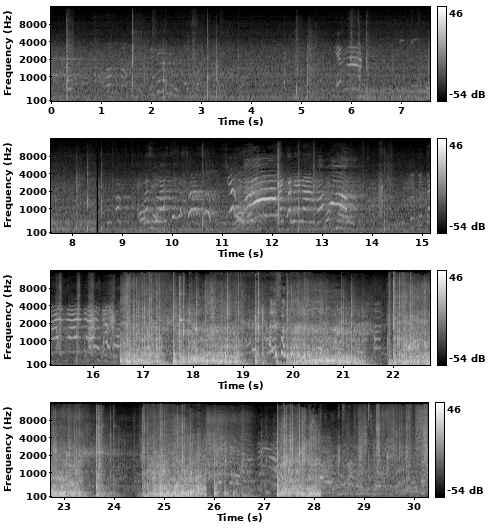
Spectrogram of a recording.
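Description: Tennis balls struck with rackets in a rally, a scatter of sharp hits, with young voices calling out around the middle. From a little past halfway, loud dense stretches of noise, broken by short gaps, take over and are the loudest sound.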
